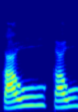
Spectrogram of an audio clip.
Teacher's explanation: काऊ के लिए आपके होंठ गोल होने हैं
